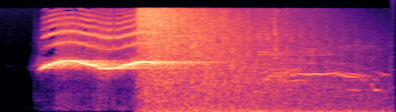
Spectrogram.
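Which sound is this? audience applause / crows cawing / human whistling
human whistling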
